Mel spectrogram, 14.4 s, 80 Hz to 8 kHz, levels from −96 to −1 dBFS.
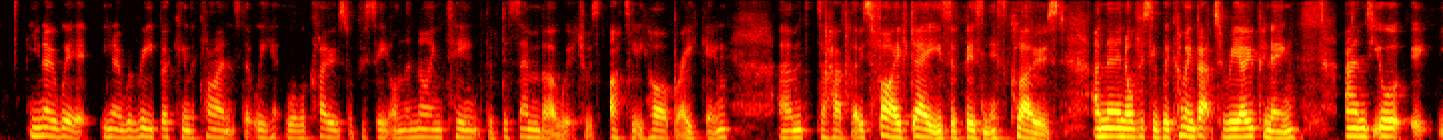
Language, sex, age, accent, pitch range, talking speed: English, female, 40-59, British, 150-190 Hz, 175 wpm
